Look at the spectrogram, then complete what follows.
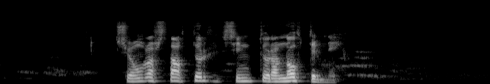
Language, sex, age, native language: Icelandic, male, 40-49, Icelandic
